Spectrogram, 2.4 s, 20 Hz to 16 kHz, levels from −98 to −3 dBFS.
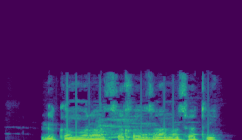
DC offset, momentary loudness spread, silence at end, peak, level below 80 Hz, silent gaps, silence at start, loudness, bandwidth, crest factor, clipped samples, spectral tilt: under 0.1%; 8 LU; 0.25 s; -8 dBFS; -46 dBFS; none; 0.4 s; -22 LUFS; 8 kHz; 12 dB; under 0.1%; -7 dB/octave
